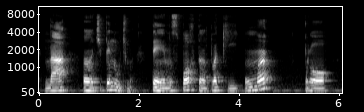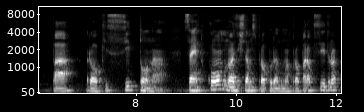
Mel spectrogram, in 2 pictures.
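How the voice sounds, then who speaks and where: A Brazilian man teaching a grammar lesson, splitting words syllable by syllable and checking in with short tag questions. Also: medium pitch. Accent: Brazilian Portuguese. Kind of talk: exam-prep grammar lesson.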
